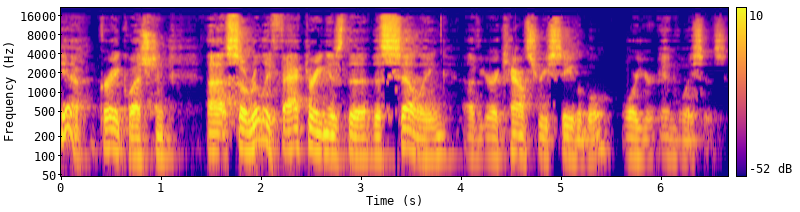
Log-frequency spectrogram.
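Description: A man with a fairly low pitch and an ordinary amount of pitch variation, somewhat breathy, with a Tennessee accent, at a moderate pace. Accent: Southern US (Tennessee). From East Tennessee. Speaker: factoring company owner. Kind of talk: interview.

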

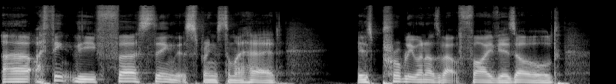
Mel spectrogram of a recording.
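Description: A man with an English accent speaks at a fairly low pitch with ordinary pitch variation. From southern England. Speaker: app developer. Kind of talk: casual interview. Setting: remote recording.

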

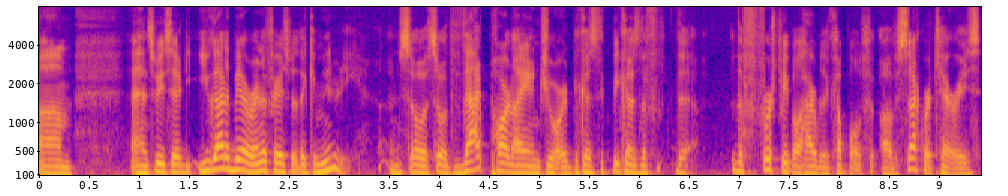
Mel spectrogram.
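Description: The voice is somewhat breathy, with lively intonation and a very fast pace. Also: man, medium pitch for a man. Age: 70s. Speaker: doctor and public health professor. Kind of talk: casual interview conversation.

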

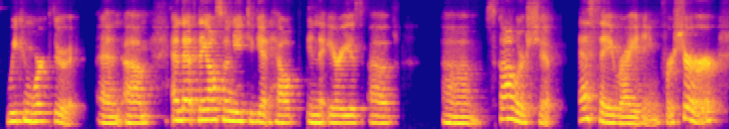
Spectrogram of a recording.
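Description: A woman with an American accent speaks at a fairly low pitch, somewhat breathy, with ordinary pitch variation. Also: fairly slow pace. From Indiana. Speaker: college application essay coach. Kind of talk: radio interview.

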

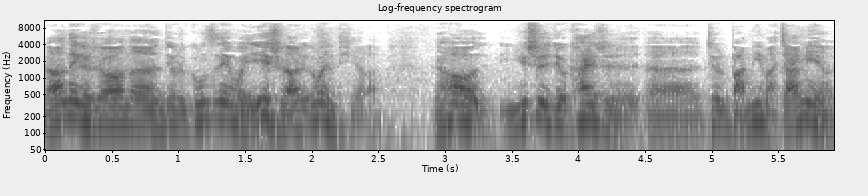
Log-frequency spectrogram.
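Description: Speech races at a very fast pace with lively intonation. Noticeable background noise and audible room echo fill the recording. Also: man, fairly high pitch for a man. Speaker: tech entrepreneur and former CTO. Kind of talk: interview. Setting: in-person studio recording with three people.

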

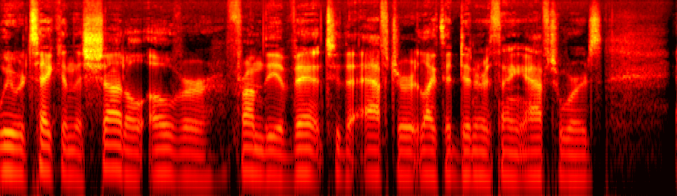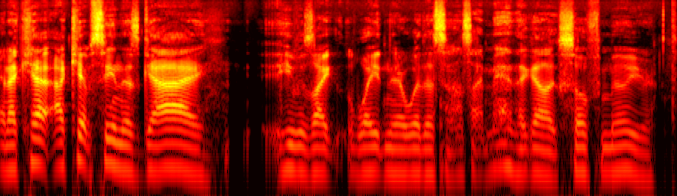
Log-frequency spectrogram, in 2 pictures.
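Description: Recorded very cleanly against a silent background, a man speaks in an unremarkable speaking voice at a medium pitch with fairly even intonation. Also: fairly quick pace. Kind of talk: casual chat. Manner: joking, talkative.

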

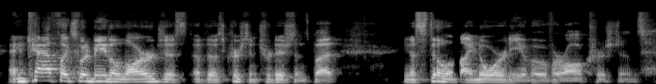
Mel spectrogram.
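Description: A man with a General American accent speaks at a fairly quick pace in a normal speaking voice. His pitch is medium and his intonation lively. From US, Washington D.C. area. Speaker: theology professor. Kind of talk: interview conversation.

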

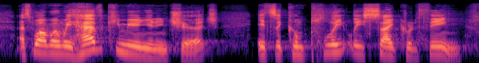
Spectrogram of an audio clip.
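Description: Over a silent background in a very clean recording, a man with a high pitch talks at a moderate pace with lively intonation. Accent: Australian. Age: 60s. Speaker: pastor. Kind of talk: sermon. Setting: church.

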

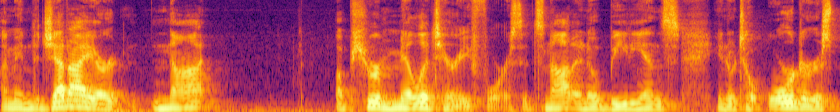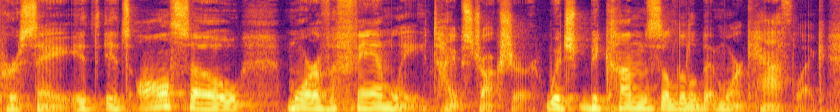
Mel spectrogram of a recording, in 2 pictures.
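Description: A man with a plain, everyday voice speaks at a moderate pace and medium pitch, with ordinary pitch variation. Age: 30s. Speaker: high school teacher. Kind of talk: casual chat.

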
